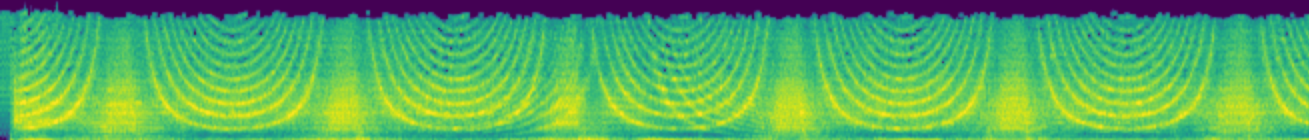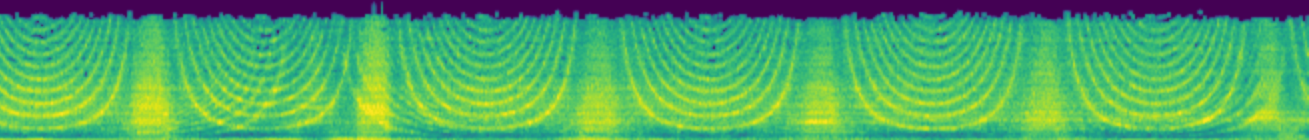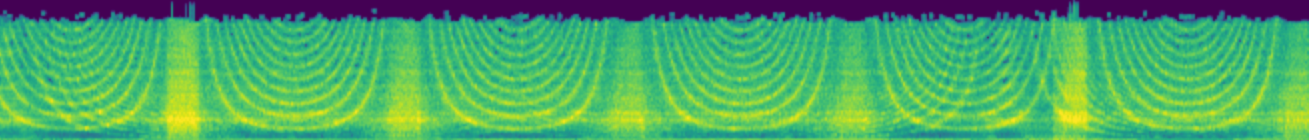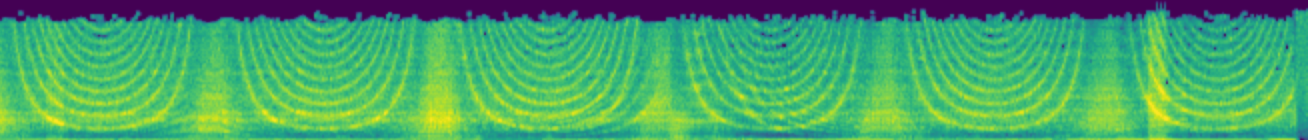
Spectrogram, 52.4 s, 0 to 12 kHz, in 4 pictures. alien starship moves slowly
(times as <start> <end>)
2.6 10.0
